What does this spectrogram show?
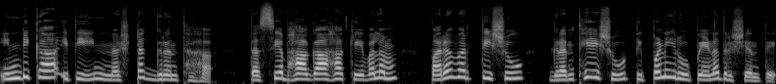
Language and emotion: Sanskrit, neutral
